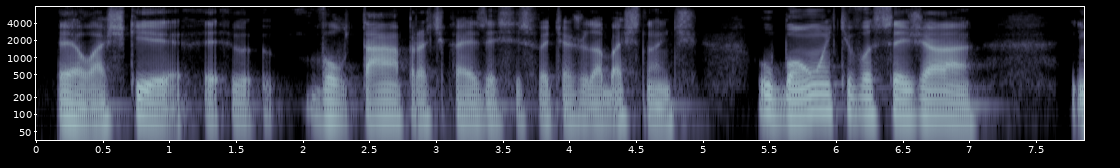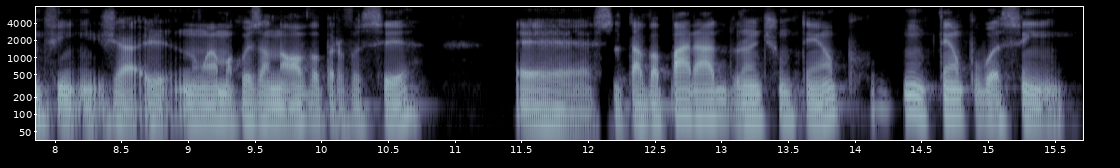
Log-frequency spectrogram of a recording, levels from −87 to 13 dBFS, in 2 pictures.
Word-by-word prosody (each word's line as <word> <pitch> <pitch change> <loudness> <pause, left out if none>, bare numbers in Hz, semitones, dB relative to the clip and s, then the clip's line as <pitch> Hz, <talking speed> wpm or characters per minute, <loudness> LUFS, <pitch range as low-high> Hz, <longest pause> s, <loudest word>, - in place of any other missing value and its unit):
É, 85 -1 +3
eu 70 -3 +2
acho 70 0 -1
que, 80 -8 +2 0.2
eh, - - -2
o - - -6
o - - -25 0.3
voltar 85 0 +2
a - - -3
praticar 80 -1 -4
exercício 70 -1 -5
vai - - -2
te - - -12
ajudar 75 -1 -2
bastante. 70 -4 -4 0.4
O 110 -3 +3
bom 95 +5 +5
é - - +4
que 115 +1 -7
você 100 -3 +2
já, 85 -6 +3 0.7
enfim, 70 - -1
já 70 -3 -1
eh, - - -1
não 75 -1 0
é 75 - +3
uma 75 -2 +2
coisa 80 0 0
nova 70 +2 +2
pra - - -5
você. 70 +6 -2 0.8
Eh, 65 -2 0
você - - -6
estava 75 +1 +1
parado 85 +2 +4
durante 75 0 0
um 80 - -1
tempo, 80 +5 -1 0.4
um 110 -3 +4
tempo, 90 -2 +1
assim, 75 -2 0
80 Hz, 155 wpm, -26 LUFS, 70-90 Hz, 0.8 s, bom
